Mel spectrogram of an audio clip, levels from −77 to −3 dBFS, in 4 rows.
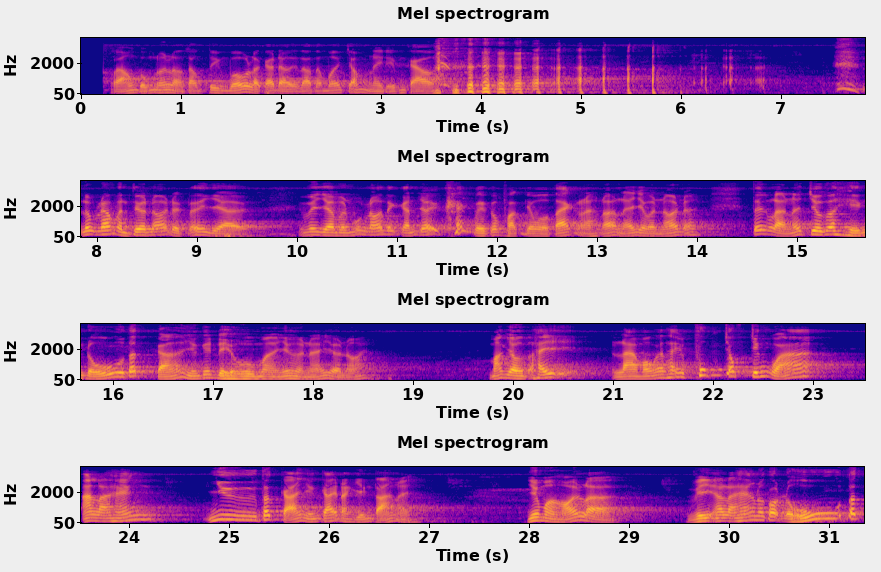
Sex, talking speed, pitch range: male, 195 wpm, 120-195 Hz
